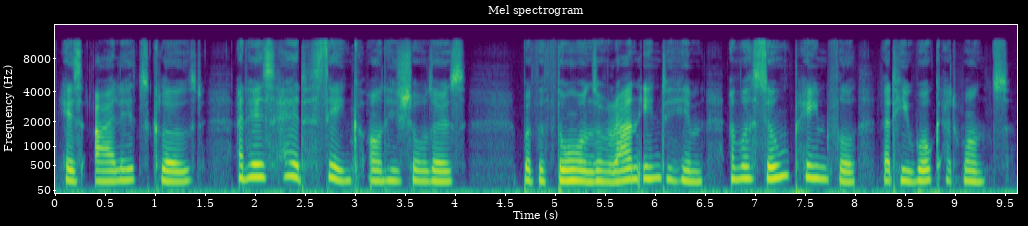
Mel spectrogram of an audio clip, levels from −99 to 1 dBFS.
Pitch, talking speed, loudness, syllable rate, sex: 210 Hz, 155 wpm, -17 LUFS, 4.2 syllables/s, female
